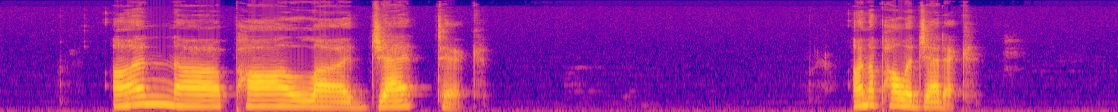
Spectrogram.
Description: So for these words I’ll say them once slowly and once normally, so you can repeat both times.
un – a – po – lo – GET – ic……. unapologetic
